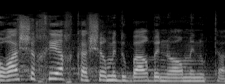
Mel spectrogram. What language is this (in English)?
Hebrew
